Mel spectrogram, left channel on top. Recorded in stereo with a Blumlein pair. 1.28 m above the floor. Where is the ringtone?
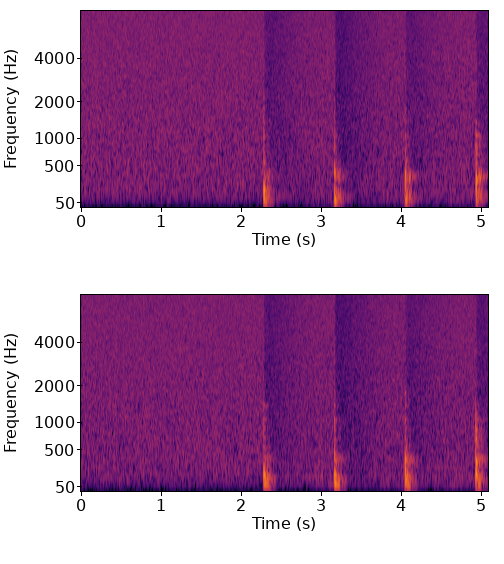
I don't hear a ringtone.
